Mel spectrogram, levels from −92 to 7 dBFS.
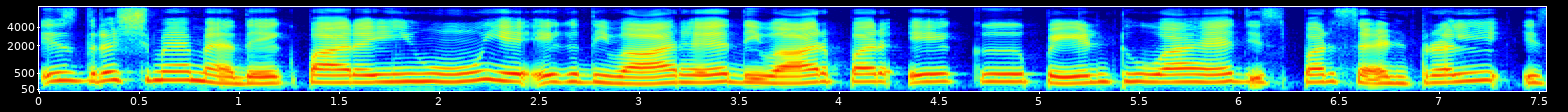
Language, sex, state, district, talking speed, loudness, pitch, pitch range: Hindi, female, Chhattisgarh, Korba, 185 wpm, -12 LUFS, 230 Hz, 215-240 Hz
